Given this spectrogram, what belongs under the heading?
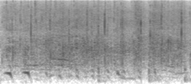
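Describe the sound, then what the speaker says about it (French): A studio audience applauds on a French-language talk show, a steady wash of clapping that runs under a voice speaking throughout. "Applaudissez-moi pour tonton Kwaku"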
